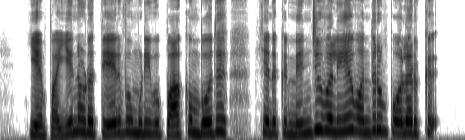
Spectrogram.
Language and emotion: Tamil, fearful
